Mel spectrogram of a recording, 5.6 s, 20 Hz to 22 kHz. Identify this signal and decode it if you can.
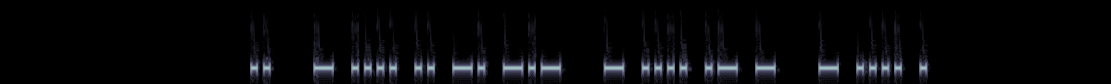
Morse code, heard as a keyed tone, about 39 wpm, 700 Hz. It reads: I THINK THAT THE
